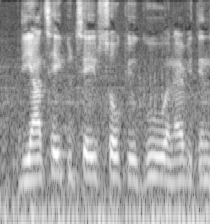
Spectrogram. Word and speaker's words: Anteiku: Anteiku. Nah, there's a lot of people that don't really know how to say that, pronounce that right.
